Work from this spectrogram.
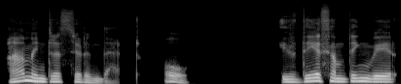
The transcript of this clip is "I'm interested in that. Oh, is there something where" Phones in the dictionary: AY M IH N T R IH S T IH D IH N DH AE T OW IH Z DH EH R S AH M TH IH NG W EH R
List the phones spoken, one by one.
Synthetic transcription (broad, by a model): AY M IH N T R IH S T IH D IH N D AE T OW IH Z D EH R S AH M T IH NG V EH R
